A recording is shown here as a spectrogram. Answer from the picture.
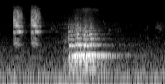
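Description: Short comic music cue: two quick high accents, then a single held string note lasting about half a second.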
